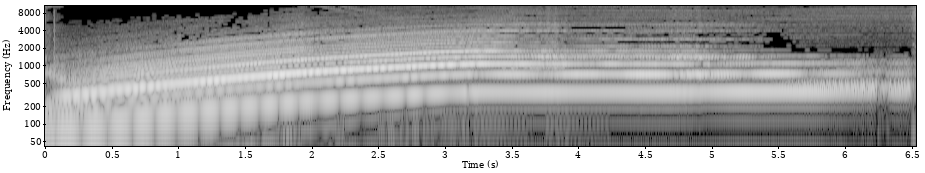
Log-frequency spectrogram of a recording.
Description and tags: Mangled snippet from my "ME 1974" sound. Processed with cool edit 96. Step four, converted to stereo.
